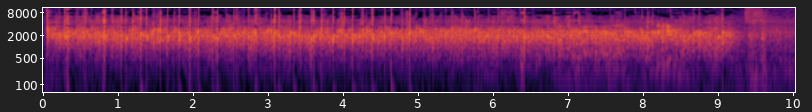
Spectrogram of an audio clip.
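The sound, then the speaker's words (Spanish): Loud, sustained audience applause congratulating a group of students at an instituto, with dense, crackling claps throughout, and a faint voice emerging near the end as the clapping begins to taper. “A ellos les felicitamos con un fuerte aplauso.”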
